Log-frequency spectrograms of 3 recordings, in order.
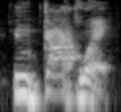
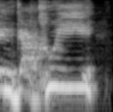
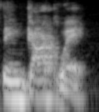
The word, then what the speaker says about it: Ngakoue: his last name because i've heard some people mispronounce his last name it's in gaque not in gakui okay okay now of course this first name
